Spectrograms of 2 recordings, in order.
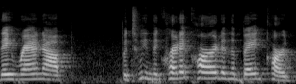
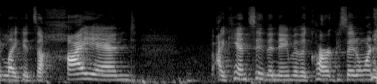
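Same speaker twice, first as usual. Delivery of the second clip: ordinary talk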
